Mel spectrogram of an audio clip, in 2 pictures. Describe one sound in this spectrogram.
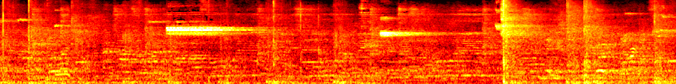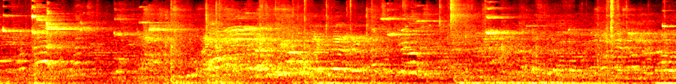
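Many voices chatter and call out in a large echoing gym.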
